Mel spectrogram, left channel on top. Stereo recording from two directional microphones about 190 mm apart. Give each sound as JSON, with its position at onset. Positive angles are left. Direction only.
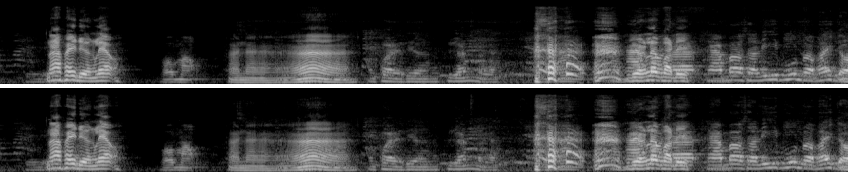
{"t": 0.4, "sound": "chuckle", "side_deg": 10}
{"t": 2.2, "sound": "a man's voice", "side_deg": 5}
{"t": 5.3, "sound": "chuckle", "side_deg": 5}
{"t": 6.3, "sound": "a man's voice", "side_deg": 5}
{"t": 7.1, "sound": "a man's voice", "side_deg": -30}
